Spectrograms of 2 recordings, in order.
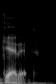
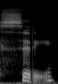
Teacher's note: >> When a T sound comes between two vowel sounds, it often softens. It sounds less like a sharp t and more like a soft d or even sometimes a quick r sound. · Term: flap T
